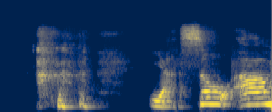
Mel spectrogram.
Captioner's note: chuckles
